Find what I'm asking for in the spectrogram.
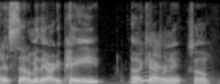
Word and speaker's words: Kaepernick: And but even if, why would he have to wait for, Kaepernick or whatever the Kaepernick. – Kaepernick. – Yeah. Got it. It's spelled weird, but it's easy to say.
